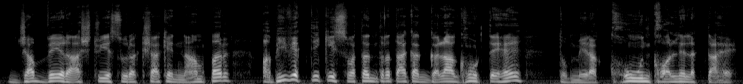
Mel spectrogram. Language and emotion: Hindi, angry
